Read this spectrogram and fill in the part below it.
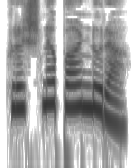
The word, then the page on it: ಕೃಷ್ಣಪಾಂಡುರ: Kannada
